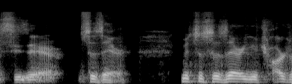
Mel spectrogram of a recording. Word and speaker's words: Cesar: That's right, Cesar.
